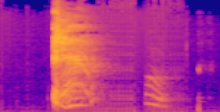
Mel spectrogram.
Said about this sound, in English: Sorry, guys. I should have paused for a second, but or muted myself, but I forgot. Oh, you're fine. Everybody's going to be okay. It's a cough. We've all had a cough.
